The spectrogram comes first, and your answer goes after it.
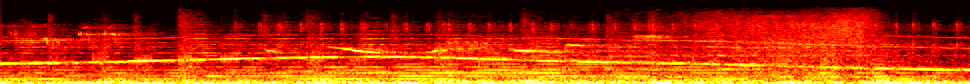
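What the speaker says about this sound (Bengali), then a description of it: "বাবা, ওটা কিসের শব্দ? সাইরেনের মতো শোনা যাচ্ছে না।" A siren rises and falls steadily in an animated Bengali cartoon about a stormy night, where the sound comes from an approaching rescue boat. It wails continuously and loudly over a dense rumbling background, with no voices.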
